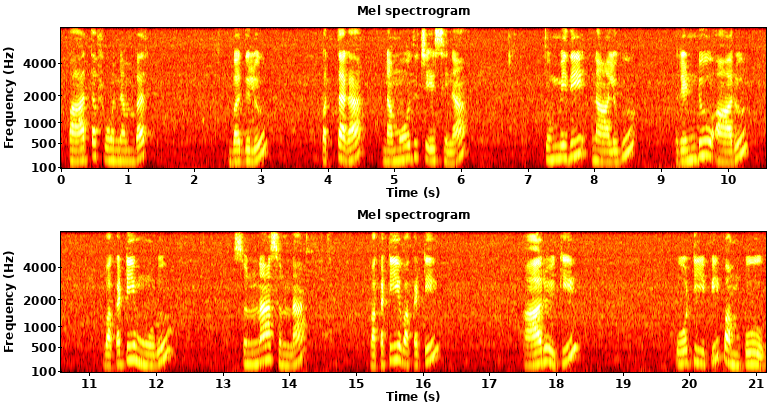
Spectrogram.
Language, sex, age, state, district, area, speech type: Telugu, female, 45-60, Andhra Pradesh, East Godavari, rural, read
